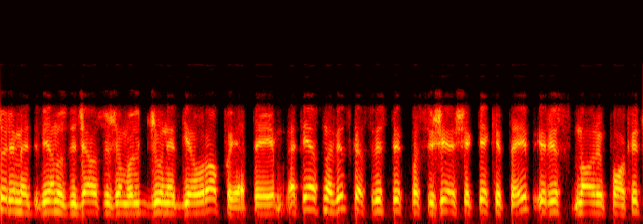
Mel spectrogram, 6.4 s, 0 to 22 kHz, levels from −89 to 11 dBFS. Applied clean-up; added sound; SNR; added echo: none; none; none; none.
